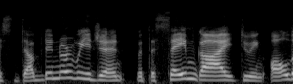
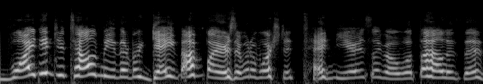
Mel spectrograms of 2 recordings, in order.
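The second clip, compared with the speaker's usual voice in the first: put-on frantic, worked-up screaming, high-pitched; 8 semitones higher than usual. Recounting being made to watch a film by their girlfriend; retelling a scream. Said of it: "like screaming at her".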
